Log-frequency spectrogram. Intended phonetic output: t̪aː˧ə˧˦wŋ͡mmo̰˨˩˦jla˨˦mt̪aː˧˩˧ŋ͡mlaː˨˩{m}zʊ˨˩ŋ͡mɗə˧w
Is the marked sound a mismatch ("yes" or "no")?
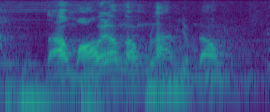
no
